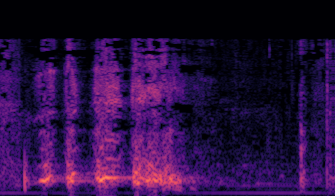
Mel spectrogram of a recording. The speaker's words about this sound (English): Help me clear my throat. That's good. That's when I do, I hear you do it. That feels good.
